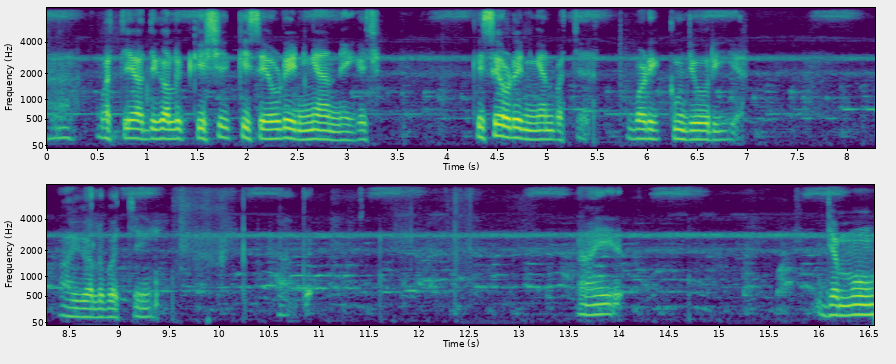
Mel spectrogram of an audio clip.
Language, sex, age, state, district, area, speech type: Dogri, female, 60+, Jammu and Kashmir, Reasi, rural, spontaneous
